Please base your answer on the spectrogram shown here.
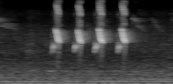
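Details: Male olive-backed tailorbird (Orthotomus sepium) calling to attract a female: four sharp, high chirps in quick succession, about four per second, over a faint low hiss.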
